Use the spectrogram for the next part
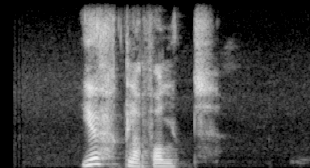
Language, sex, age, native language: Icelandic, female, 30-39, Icelandic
